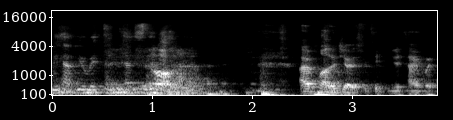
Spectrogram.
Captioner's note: attendees laughing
